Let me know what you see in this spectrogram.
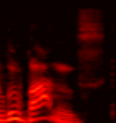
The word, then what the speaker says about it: Louboutin: So I know how to say the French pronunciation. I'm saying Americans. You know how we were saying like It's Cairo, Illinois, because Cairo. They say Cairo, Illinois. – Right. – So it's Cairo, Egypt. That's what I'm saying. Americans say Louboutins because they don't know French.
